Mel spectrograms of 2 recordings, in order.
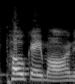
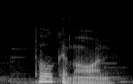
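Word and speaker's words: Pokémon: some say it as Pokemon Pokemon so the emphasis is always on the first syllable but the middle syllable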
